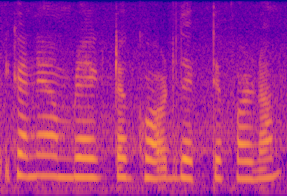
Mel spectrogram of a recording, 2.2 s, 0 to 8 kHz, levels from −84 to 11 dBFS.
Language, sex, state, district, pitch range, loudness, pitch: Bengali, female, Assam, Hailakandi, 280-310 Hz, -16 LUFS, 295 Hz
